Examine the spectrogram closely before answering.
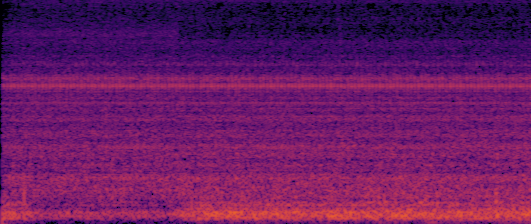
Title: Xbox one S fan noise buzzing sound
